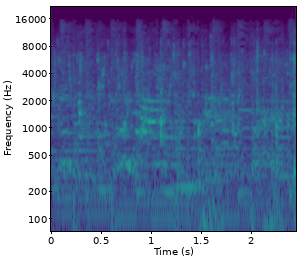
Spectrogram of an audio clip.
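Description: Liquid is poured slowly into a pot of ragu, a continuous soft splashing and gurgling heard close up.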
